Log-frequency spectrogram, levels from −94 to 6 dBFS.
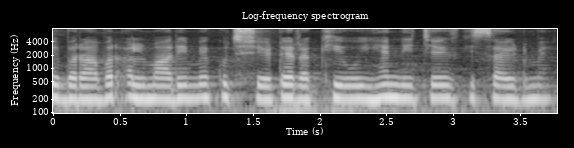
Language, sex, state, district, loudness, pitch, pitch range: Hindi, female, Punjab, Pathankot, -14 LUFS, 205 Hz, 200-210 Hz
